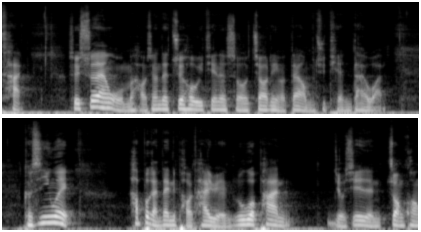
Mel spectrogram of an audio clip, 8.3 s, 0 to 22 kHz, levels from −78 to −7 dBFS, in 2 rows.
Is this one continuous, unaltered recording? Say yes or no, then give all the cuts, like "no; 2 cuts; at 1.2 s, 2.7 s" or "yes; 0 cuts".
yes; 0 cuts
